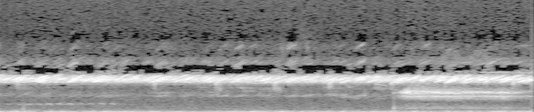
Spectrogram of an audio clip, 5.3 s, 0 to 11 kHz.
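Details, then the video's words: A continuous shrill cricket trill rings on one high pitch. Partway through, a second, lower buzzing insect voice joins and continues to the end over a soft low background hum. "7 minutes of relaxing crickets"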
